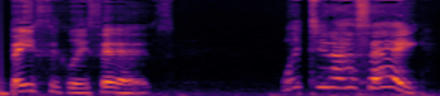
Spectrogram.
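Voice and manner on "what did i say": high-pitched, incredulous reminder; acted-out pointed question, pitched way up; exasperated rebuke. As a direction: scold them like they should have listened. Voices Jesus rebuking the disciples.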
